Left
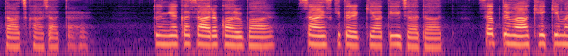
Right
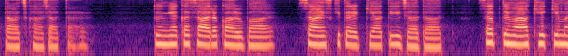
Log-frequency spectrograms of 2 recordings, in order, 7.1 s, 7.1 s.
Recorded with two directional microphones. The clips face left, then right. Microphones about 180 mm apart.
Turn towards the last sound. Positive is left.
turn(degrees=-45)  # may be behind; listen again after turning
